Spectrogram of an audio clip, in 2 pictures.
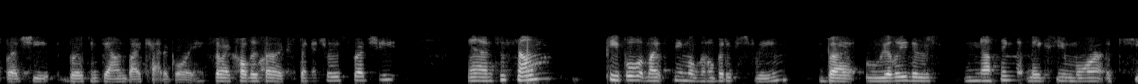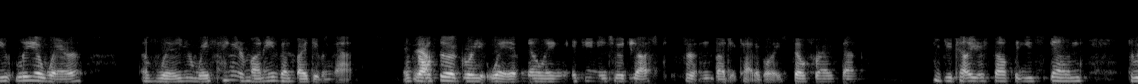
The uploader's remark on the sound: Phone Audio.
